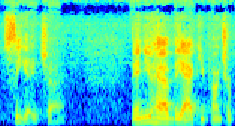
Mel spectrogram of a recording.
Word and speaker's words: Qi: the acupuncture system and it's spelled Qi and it sounds Chi then you have the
